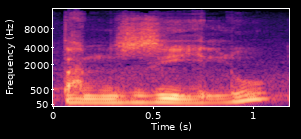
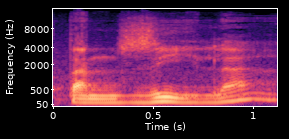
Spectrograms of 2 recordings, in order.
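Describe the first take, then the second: First: The word ends in a 'u' vowel. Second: The word ends in an 'a' vowel. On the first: "bisa dibaca tanzilu" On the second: "bisa dibaca tanzila"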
